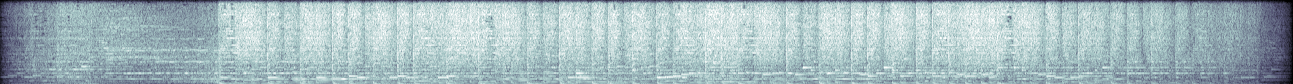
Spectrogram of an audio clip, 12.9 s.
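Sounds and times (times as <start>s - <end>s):
background music: 0.0s - 12.9s.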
